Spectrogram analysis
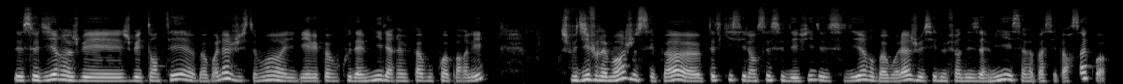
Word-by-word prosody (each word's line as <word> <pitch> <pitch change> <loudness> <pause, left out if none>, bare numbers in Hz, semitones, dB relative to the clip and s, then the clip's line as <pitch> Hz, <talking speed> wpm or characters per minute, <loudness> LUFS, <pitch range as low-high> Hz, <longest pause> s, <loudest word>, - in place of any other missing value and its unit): de 185 - +5
se 185 +2 +1
dire: 205 +5 +5
"heu, 190 - +4
je 180 - -7
vais 165 -1 +2
je 165 - -6
vais 170 -2 0
tenter"» 185 +6 +1
heu, - - -1
bah 155 -1 -6
voilà 275 - +2
justement, 185 0 -1
il 160 -2 -4
avait 160 0 0
pas 175 +3 -2
beaucoup 165 +3 -6
d'amis, 165 +6 +1
il 195 - 0
arrivait 165 -1 -4
pas 170 +2 -2
beaucoup 170 0 -8
à 165 - -2
parler, 165 - -2 0.7
je 190 - -3
me 190 - +4
dis 215 - +5
vraiment: 195 +3 +4
«Je 230 - +1
sais 195 -5 -3
pas 170 -1 +3
heu, - - -2
peut-être, 190 +6 -3
qu'il 210 - -6
s'est 200 0 -2
lancé 170 +3 -2
ce 195 0 -5
défi 155 +6 -2
de 190 -4 -1
se 165 0 -10
dire: 195 +2 +2
"Bah 150 -2 0
voilà 165 +8 +2
je 215 - -2
vais 180 - +1
essayer 180 +2 -3
de 175 - -3
me 165 - -5
faire 165 -1 -5
des 160 -1 -3
amis 165 +9 +1
et 220 - +4
ça 190 -5 -5
va - - -5
passer 160 -1 -6
par - - -6
ça 275 - +2
quoi"». 285 - -6
175 Hz, 310 wpm, -24 LUFS, 165-200 Hz, 0.7 s, de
